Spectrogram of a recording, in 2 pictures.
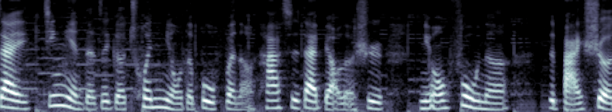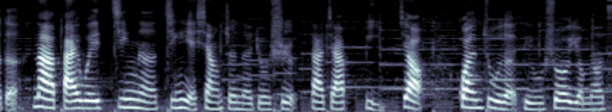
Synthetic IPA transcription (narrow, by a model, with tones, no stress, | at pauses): t͡sa˥˩ɪt͡ɕi˥ŋnjɛ˧˥nd̪ə˧ʈ͡ʂɤ˥˩ɡə˩t͡sʰwə˥nnjo˧˥ʊd̪ə˧pu˥˩fə˨˩nɐ̰˨˩t̪ʰa˥ʂɻ̩˥˧t̪a˥˩ɪpjɑ˨˩ʊd̪ə̰˦ʂɻ̩˥˩ | njo˧˥ʊfu˥˩nə˨ | ʂɻ̩˥˩pa˧˥ɪʂɤ˥˩d̪ə̰˩na˥˩pa˧˥ɪwe˧˥ɪt͡ɕi˥ŋnə˨t͡ɕi˥ŋjɛ˨˩ɕjɑ˥˩ŋʈ͡ʂə˥nd̪ə˨t͡ɕjo˥˧ʊʂɻ̩˥˩t̪a˥˩t͡ɕja˥pi˨˩t͡ɕjɑ˥˩ʊkwa˥nʈ͡ʂu˥˩d̪ə˩pi˨˩ɻu˧˥ʂwɔ˥jo˨˩ʊme˧˥ɪjo˨˩ʊ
